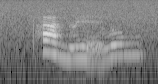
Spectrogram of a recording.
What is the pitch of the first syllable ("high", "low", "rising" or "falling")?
falling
